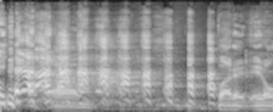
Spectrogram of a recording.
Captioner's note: laughing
